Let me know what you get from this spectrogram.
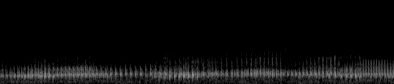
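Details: Night recording of several common frogs in a garden pond, softer and more distant: a continuous low purr of rapid pulses with overlapping croaks rising and falling slightly.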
